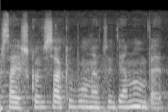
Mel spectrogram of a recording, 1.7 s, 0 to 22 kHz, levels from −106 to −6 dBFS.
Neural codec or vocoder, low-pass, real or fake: vocoder, 44.1 kHz, 128 mel bands, Pupu-Vocoder; 14.4 kHz; fake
